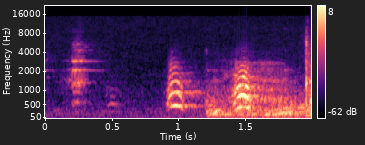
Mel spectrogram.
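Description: An animal giving a few short, high-pitched yelps, starting about a second in, after a faint short sound near the start.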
